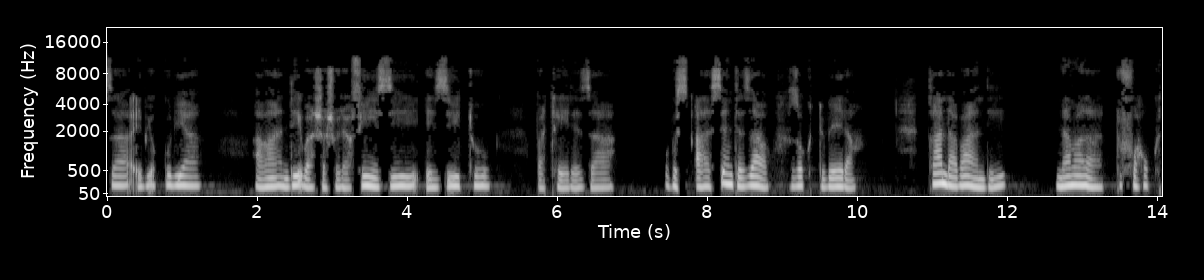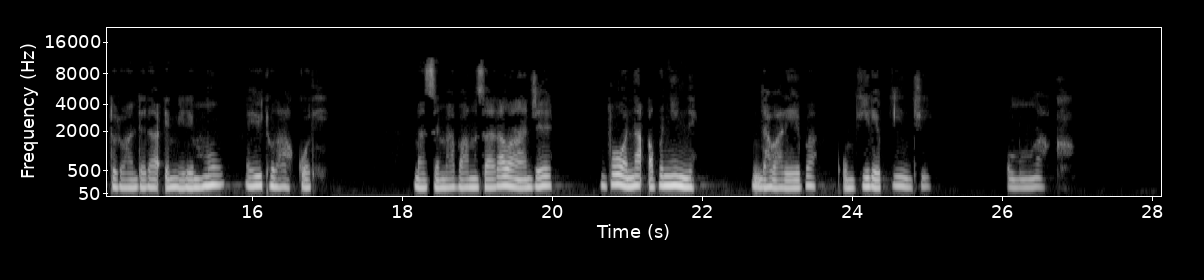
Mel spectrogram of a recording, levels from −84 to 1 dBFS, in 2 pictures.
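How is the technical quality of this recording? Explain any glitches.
The recording has heavy compression damage throughout and one stretch of zipper noise near the end.

MP3 compression, throughout: swirly, watery artefacts and nothing above 11.5 kHz, likely from an MP3 encoder starved of bits at a rate around 32 kbps.

Zipper noise, 24.29 to 25.10 s: the level drops about 10 dB in unsmoothed steps, roughly 40 per second, each clicking into an audible zipping texture.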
